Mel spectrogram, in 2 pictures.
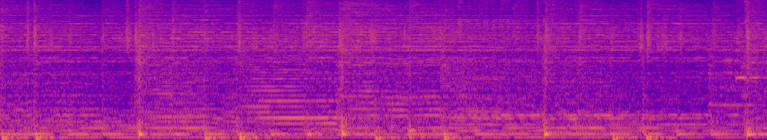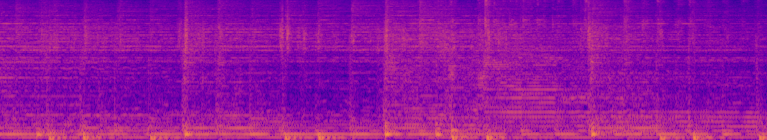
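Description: A rock band playing, with electric guitar and a drum kit over a sustained low note, the drums striking about once a second.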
